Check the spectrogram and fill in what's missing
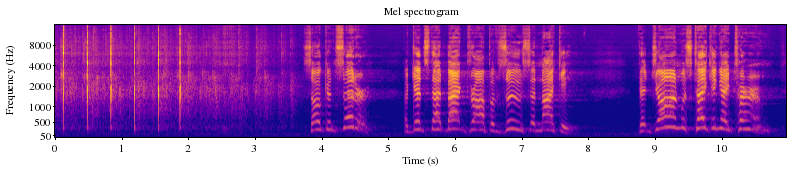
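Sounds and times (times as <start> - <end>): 
hand claps in praise during a sermon: 0.0 - 3.7
speech: 3.8 - 7.8, 8.8 - 10.8.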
